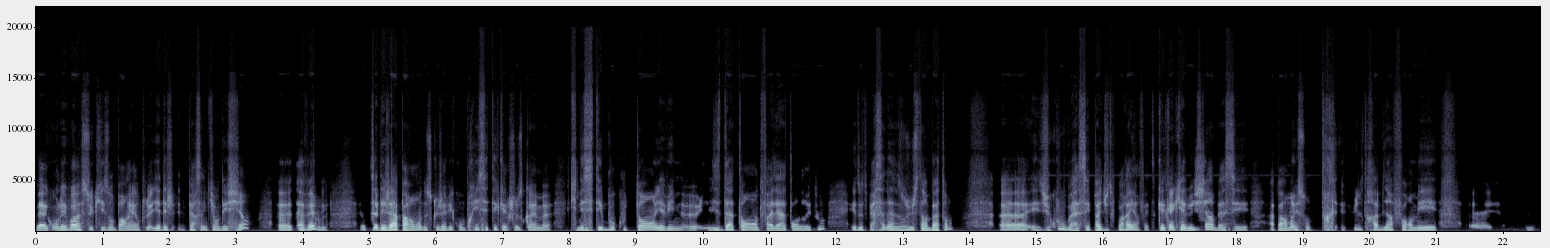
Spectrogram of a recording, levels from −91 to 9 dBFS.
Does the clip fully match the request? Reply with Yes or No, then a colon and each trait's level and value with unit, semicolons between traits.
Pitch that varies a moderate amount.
Yes: average, 3.3 semitones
